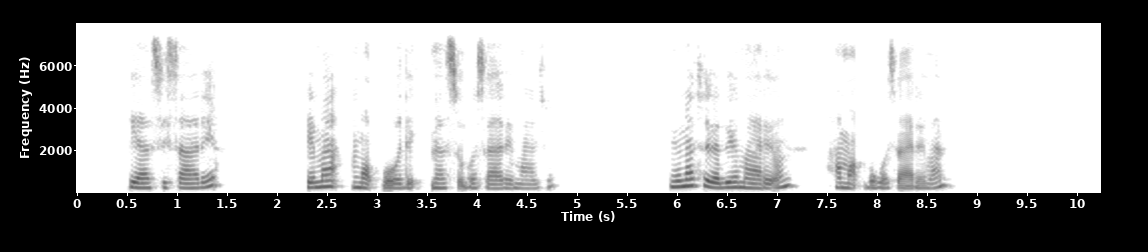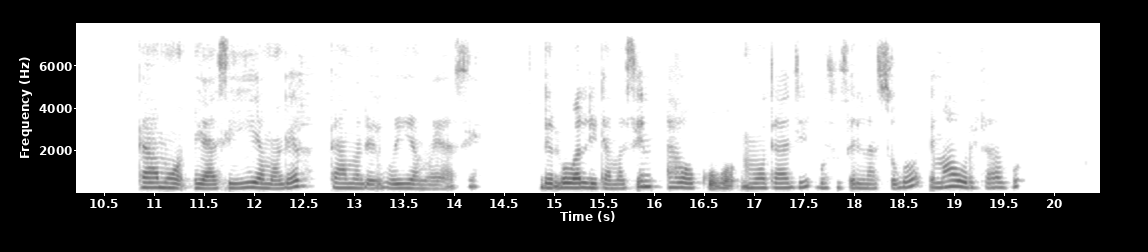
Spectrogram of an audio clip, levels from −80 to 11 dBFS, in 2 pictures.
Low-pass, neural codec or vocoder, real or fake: 7.2 kHz; codec, 44.1 kHz, 3.4 kbps, Pupu-Codec; fake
